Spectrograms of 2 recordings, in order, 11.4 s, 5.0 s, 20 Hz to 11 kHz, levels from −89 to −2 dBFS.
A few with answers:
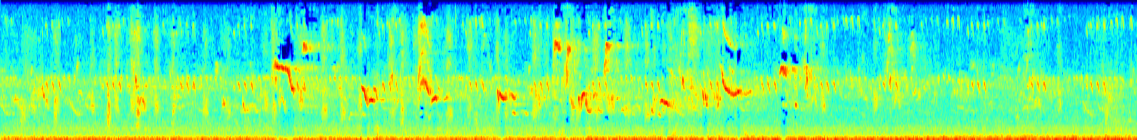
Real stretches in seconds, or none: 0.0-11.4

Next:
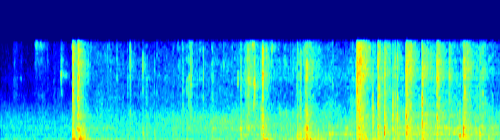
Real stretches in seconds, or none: 0.4-2.7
